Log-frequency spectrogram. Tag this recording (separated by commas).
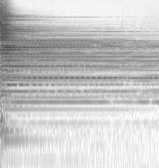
Crash cymbal, Percussion, Music, Musical instrument, Cymbal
